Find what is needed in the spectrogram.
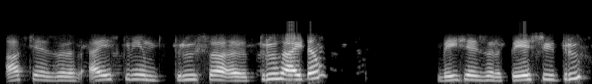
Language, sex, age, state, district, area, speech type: Kashmiri, male, 18-30, Jammu and Kashmir, Baramulla, rural, conversation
